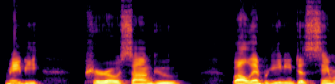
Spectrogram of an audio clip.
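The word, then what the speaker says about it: Purosangue: Ferrari puts a naturally aspirated 6.5-liter unit in its 12-cylinder array, and Porpoise, kidding, it's pronounced maybe Puro Sangu, while Lamborghini does the same with their Volto.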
